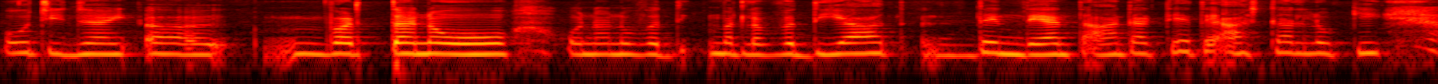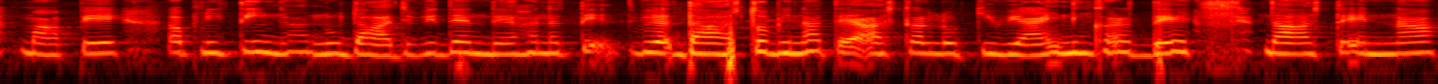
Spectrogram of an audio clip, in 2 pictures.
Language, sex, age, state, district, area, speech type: Punjabi, female, 30-45, Punjab, Amritsar, urban, spontaneous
